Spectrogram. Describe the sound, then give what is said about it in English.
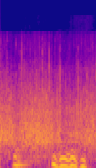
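A recorded applause track of steady, dense clapping runs through the whole clip at an even level, played as two guests from Wolfman Luggage and RideThatMonkey.com are welcomed, while a voice makes wavering, sung-sounding tones over it. “You guys get mad applaud track.”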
